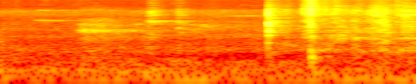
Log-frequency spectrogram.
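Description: A spoon stirs mutton curry in a cooking pot: soft scraping, then a couple of sharper metallic clinks against the pot, close and moderately quiet, with no talk.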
